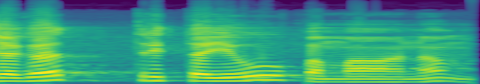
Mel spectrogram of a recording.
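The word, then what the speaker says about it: जगत्त्रयोपमानम्: अलग बोलेंगे ना जगत क्योंकि जगत में त जो है हलंत है जगत तयो पमान जब हम पूरे श्लोक का उच्चारण करेंगे तो वहां पर गैप नहीं देना है पूरा एक कंटिन्यूटी में ही उच्चारण करना है तो उसको ऐसे पढ़ेंगे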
